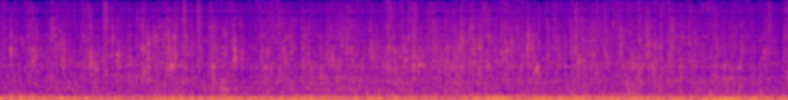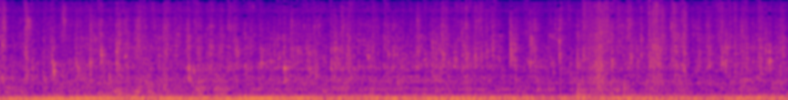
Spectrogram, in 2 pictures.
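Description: Pigs grunt as they feed.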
